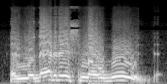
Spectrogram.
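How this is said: It is said with a statement tune. The speaker is telling that the teacher is there. "يفهم ان المدرس حاضر"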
